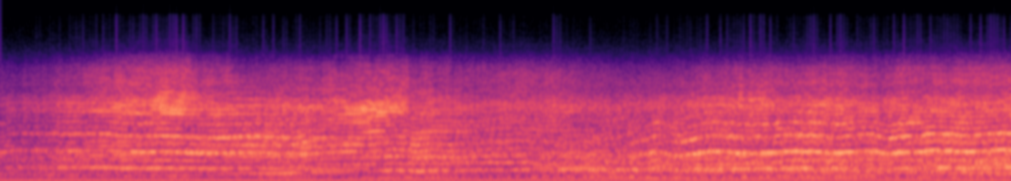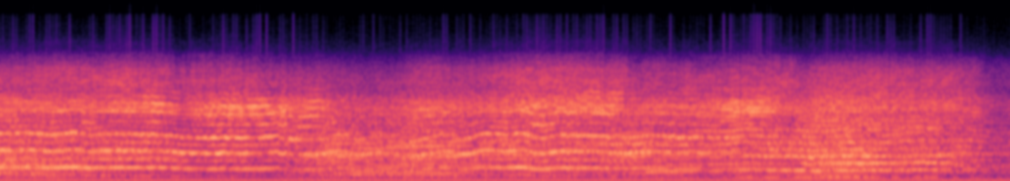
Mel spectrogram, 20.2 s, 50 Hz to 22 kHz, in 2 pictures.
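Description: A 1971-era Yamaha speedway motorcycle engine runs at a sustained loud drone through a race, its pitch rising and falling slightly as it holds speed without pause, with no speech over it.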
